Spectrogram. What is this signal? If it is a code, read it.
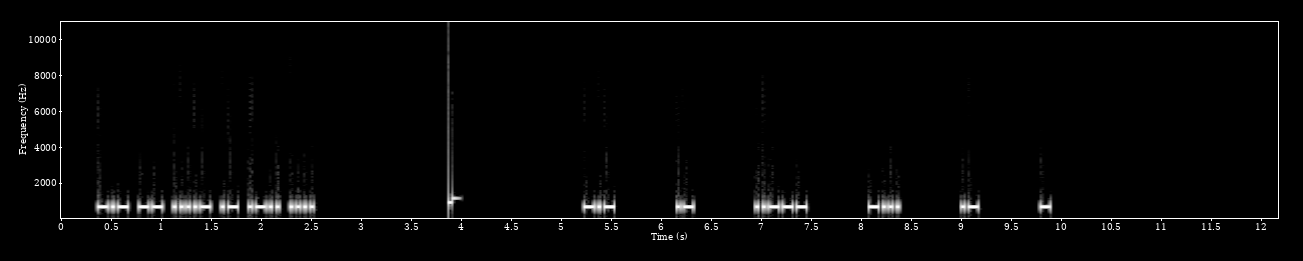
Morse code, heard as a keyed tone, about 36 wpm, spaced as for 18 wpm, 700 Hz. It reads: KM4ALH KA2BAT
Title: USA Call Signs - 6 Characters - 6x Character Spacing - 35wpm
